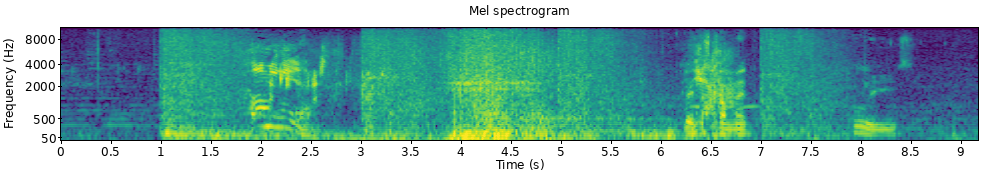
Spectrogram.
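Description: Magic spells burst and crackle during a fight.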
